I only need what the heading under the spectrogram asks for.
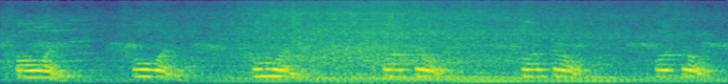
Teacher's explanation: जब इस F को बोलते हैं, जिसका इंग्लिश होता है PH, तो हमारे दोनों लिप्स जो है वो एक दूसरे से टच करते हैं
